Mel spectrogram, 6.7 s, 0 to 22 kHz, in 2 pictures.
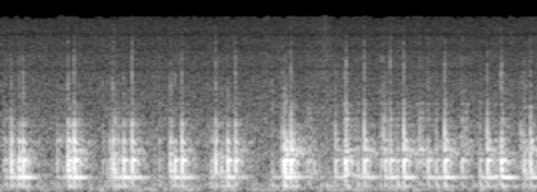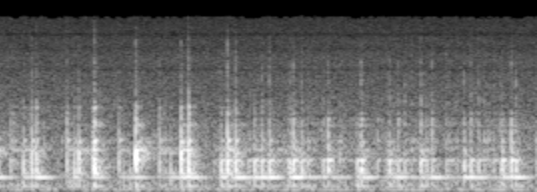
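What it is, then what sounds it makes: Bamboo cutting board. Fingertips and short nails tap and scratch a large solid bamboo cutting board, on the side with a juice groove. A quick run of soft, dry, hollow taps with a mid-range tone around 680 Hz dies out almost immediately, mixed with light scratching.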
